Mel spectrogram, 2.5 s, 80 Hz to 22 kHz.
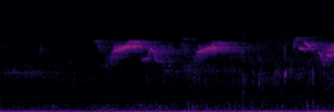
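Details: Eastern Towhees in bushes along the Cataraqui Trail near Sydenham give three rising, slurred notes about a second apart over a low rumble of wind or distant traffic; 15 May 2022, late morning, partly sunny, warm and humid.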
